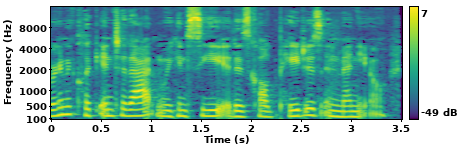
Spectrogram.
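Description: The woman's voice has a dark, mellow tone. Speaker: website tutor. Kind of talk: tutorial. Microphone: webcam.

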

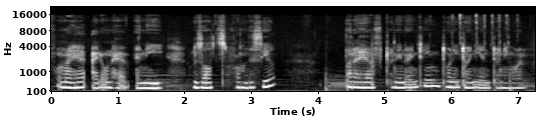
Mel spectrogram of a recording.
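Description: A woman whispers, soft-spoken, at a moderate pace. Music plays in the background. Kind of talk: casual talk to camera. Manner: whispery, soft.

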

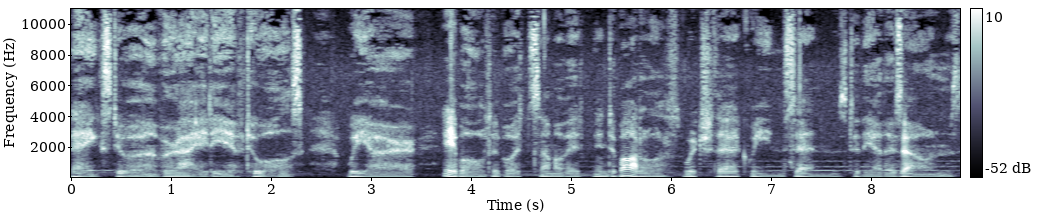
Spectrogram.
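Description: A put-on character voice, guttural and strained, moves at a fairly slow pace. Clear music plays in the background. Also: man, very deep, low pitch for a man. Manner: acted, dramatic.

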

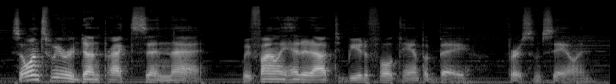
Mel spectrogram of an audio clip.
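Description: A man at a moderate pace, with faint music in the background. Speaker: sailing vlogger narrator. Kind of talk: vlog voice-over narration. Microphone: studio mic.

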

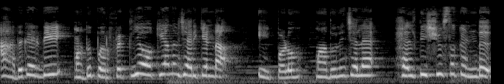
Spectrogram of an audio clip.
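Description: A cartoonish character voice with an extremely high pitch. It moves at a fairly quick pace. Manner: patient, explanatory, reassuring.

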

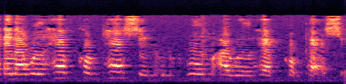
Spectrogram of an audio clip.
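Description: Here is a woman with a plain, everyday voice. She talks at a moderate pace with a fairly high pitch. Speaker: church minister. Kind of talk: reading aloud. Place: home room. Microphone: phone near.

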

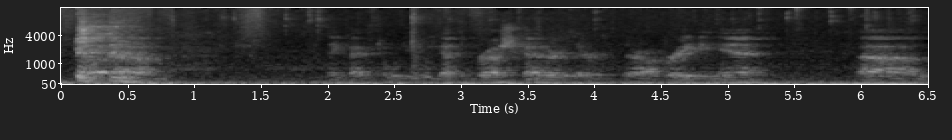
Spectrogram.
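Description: Noticeable background noise and audible room echo around a fairly slow delivery. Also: man. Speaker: county highway superintendent. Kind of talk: public meeting report. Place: meeting room.

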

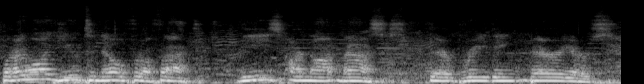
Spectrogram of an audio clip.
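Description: A man speaks with audible room echo around him. Faint music plays in the background. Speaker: speaker. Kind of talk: public speech. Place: street.

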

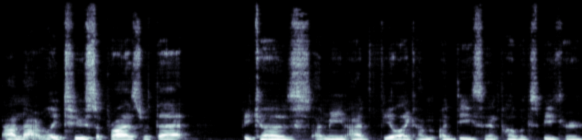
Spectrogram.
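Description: A somewhat breathy man at a moderate pace, with fairly even intonation. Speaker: college student. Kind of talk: casual video blog. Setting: self-recorded video. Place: home room. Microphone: webcam.

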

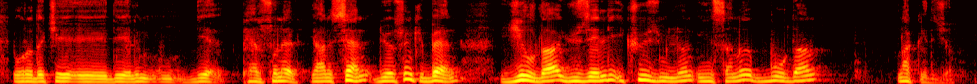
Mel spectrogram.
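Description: The voice is dark, mellow and somewhat breathy, moving at a very slow pace with long, frequent pauses and ordinary pitch variation. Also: man, medium pitch for a man. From Turkey. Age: 50s. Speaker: journalist. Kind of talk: political discussion. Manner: hesitant, frequent fillers. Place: studio. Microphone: lapel.

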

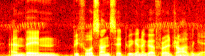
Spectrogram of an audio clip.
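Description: A man's very deep, low voice comes through with a dry sound, no echo and light background noise. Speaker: travel vlogger. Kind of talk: casual vlog chat. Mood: relaxed, content. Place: open country. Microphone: phone near.

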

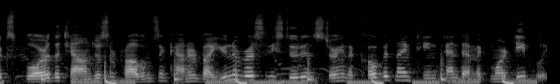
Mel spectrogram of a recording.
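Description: Faint music plays in the background. A man talks at a very fast pace. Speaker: presenter. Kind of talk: informational presentation. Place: home room. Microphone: phone near.

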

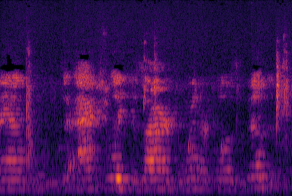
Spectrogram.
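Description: Over noticeable background noise and audible room echo, a man speaks at a moderate pace in a raised, projected voice. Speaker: panelist sales coach. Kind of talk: panel talk to audience. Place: meeting room.

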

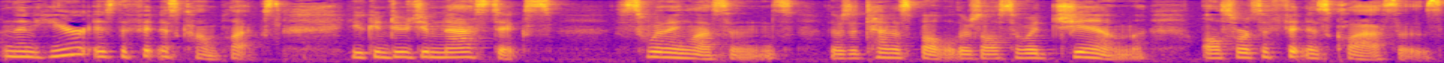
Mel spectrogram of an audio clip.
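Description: A woman's plain, everyday voice, fairly low in pitch, with lively intonation at a moderate pace. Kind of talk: casual tour narration.

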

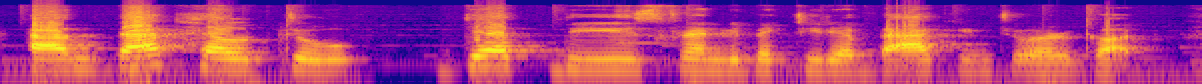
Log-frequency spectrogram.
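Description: Faint music sounds in the background. Over it, a woman talks. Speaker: health blogger. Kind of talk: tutorial. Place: kitchen. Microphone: lapel.

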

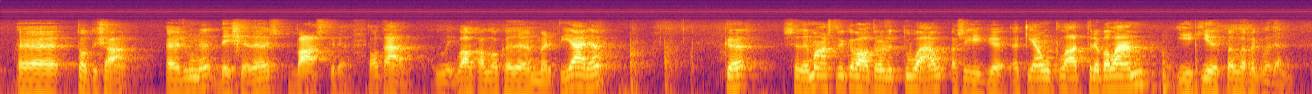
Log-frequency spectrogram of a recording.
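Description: Long, frequent pauses mark a man's fairly slow speech with ordinary pitch variation. Audible room echo surrounds the voice. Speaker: opposition councillor. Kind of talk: heated municipal council debate. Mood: critical, complaining. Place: meeting room.

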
